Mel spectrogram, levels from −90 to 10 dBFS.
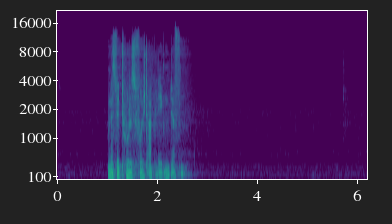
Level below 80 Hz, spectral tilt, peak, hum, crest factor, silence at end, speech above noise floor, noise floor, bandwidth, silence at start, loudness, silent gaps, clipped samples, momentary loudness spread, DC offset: -74 dBFS; -4 dB/octave; -18 dBFS; none; 24 dB; 3.55 s; 46 dB; -82 dBFS; 13.5 kHz; 1 s; -36 LUFS; none; under 0.1%; 11 LU; under 0.1%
